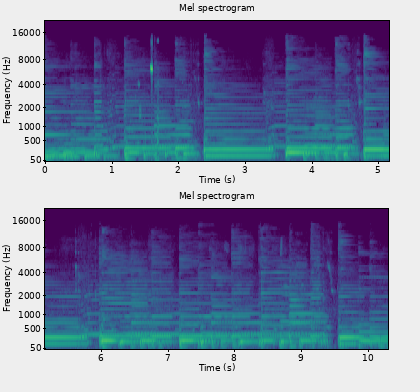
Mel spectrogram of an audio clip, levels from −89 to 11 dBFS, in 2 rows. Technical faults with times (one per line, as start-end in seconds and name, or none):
1.41-1.71 DAB burbling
